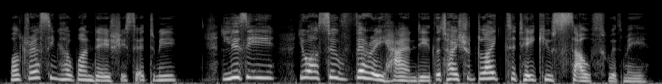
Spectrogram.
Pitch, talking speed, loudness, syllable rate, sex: 225 Hz, 225 wpm, -20 LUFS, 5.7 syllables/s, female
